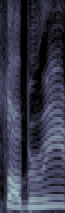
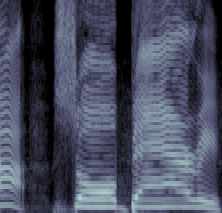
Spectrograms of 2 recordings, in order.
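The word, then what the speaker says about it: strawberry: Error error สตอเบอร์รี่ เลย ไม่ พูด สตอเบอร์รี่ นะ คะ ออก เสียง ว่า สตอเบรี่ เชอรี่ ล่ะ คะ แี่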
